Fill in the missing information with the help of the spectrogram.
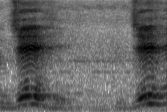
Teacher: जैसे एक चौपाई है कि जेहिकर जेहि पर सत्य सनेहु, सो तेहि मिलहि न कछु संदेहु। तो जेहि, जेहि में जे का उच्चारण जल्दी हो रहा है, यह ह्रस्व हो जाएगा।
